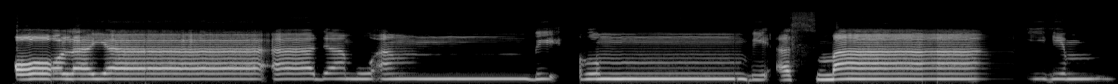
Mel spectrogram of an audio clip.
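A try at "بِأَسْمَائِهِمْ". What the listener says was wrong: Bi asma, bukan bi asma. Kalau bi jadi tahsil hamzahnya nggak jelas, jadi samar. Bi asma'ihim.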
